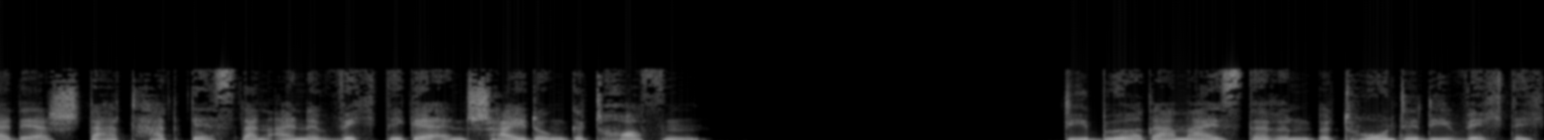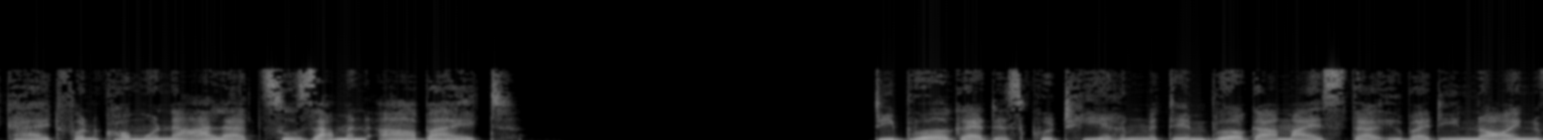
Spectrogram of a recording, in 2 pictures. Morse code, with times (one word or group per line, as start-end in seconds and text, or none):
none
